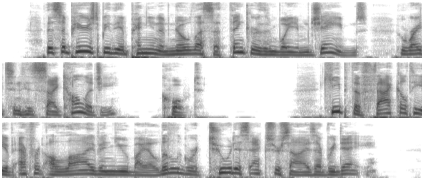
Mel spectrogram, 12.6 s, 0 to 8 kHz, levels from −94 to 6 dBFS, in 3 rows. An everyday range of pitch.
No: wide, 6.6 semitones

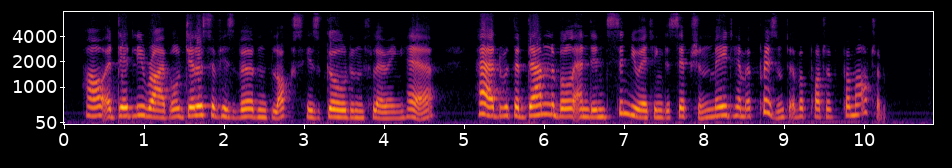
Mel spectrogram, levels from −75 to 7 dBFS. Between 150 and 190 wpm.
Yes: average, 160 wpm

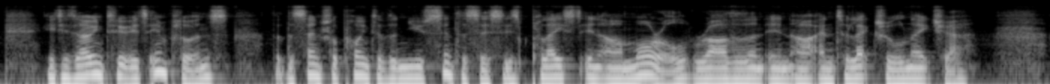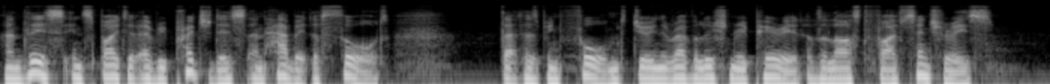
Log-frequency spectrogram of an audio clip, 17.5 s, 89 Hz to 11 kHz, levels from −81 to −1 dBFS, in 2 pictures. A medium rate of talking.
Yes: average, 165 wpm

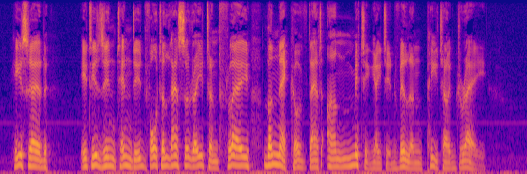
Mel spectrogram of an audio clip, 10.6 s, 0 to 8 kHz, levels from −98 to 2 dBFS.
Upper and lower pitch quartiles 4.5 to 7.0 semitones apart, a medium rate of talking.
No: average, 5.2 semitones; slow, 100 wpm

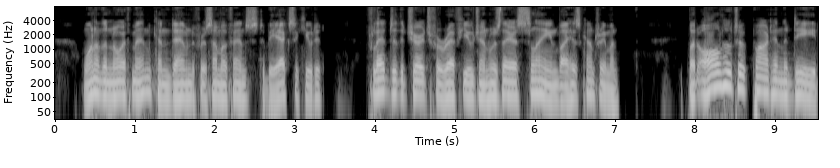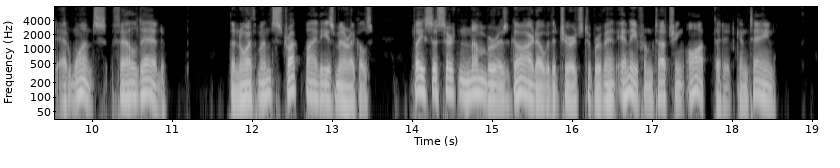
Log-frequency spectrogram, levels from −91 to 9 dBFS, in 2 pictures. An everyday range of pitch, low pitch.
Yes: average, 3.9 semitones; low, 100 Hz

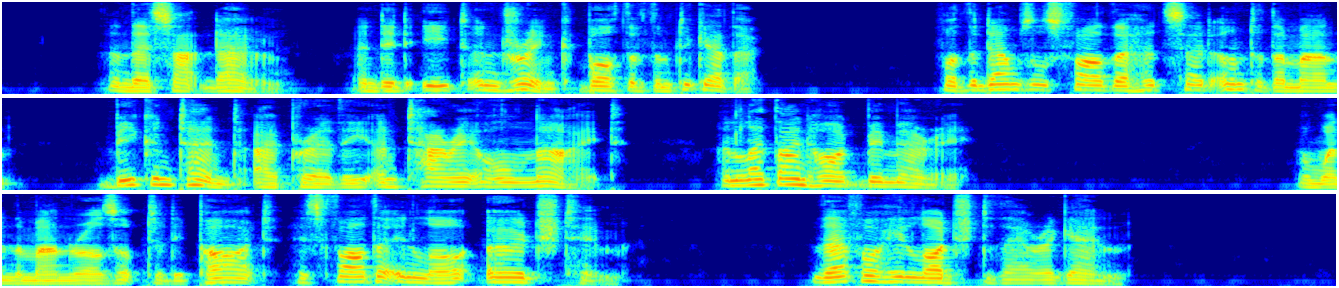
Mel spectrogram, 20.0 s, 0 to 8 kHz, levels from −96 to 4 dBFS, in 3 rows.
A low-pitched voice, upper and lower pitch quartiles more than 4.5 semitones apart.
Yes: low, 130 Hz; average, 5.0 semitones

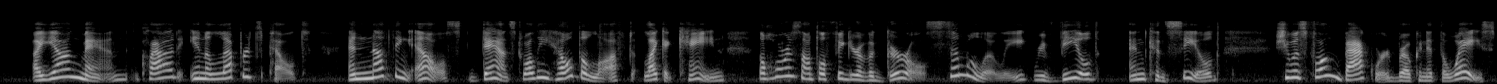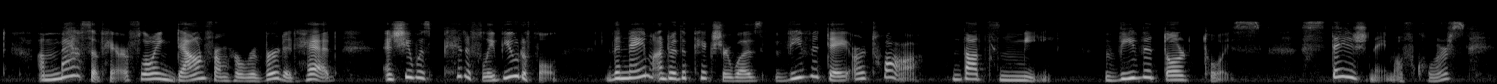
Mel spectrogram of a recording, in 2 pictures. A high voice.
Yes: very high, 255 Hz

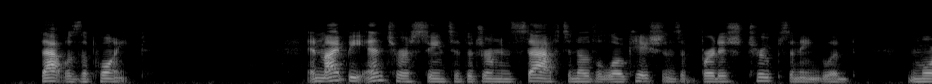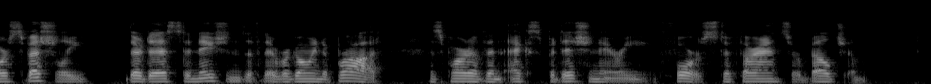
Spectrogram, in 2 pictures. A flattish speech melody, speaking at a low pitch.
Yes: narrow, 1.8 semitones; low, 130 Hz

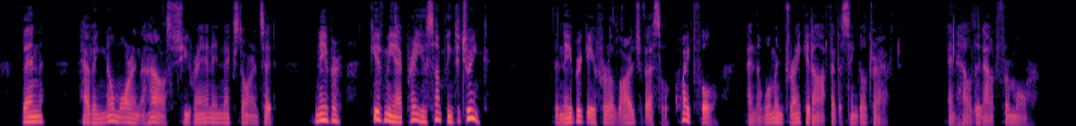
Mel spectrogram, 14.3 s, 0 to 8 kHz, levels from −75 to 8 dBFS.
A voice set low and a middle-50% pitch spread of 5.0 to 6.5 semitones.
Yes: low, 100 Hz; wide, 5.5 semitones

